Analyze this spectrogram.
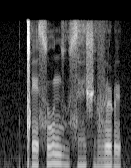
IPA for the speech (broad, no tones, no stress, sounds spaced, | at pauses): ǀ e s u n z ṳ s ɛ̤ ʃ ə̤ v ø ɽ ʏ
